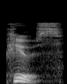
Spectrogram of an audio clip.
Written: puce

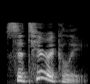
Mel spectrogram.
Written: satirically

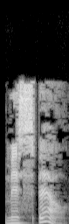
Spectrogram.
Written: misspell

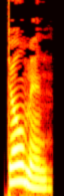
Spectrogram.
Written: doughman

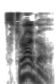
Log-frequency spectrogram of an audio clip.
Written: struggle

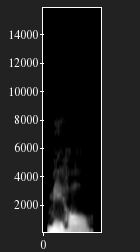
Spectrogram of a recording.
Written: michal

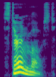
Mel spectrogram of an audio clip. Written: sternmost

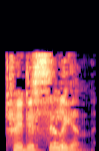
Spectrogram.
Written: tredecillion

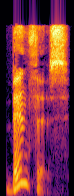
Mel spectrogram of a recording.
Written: benthos

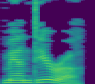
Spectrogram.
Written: mandira

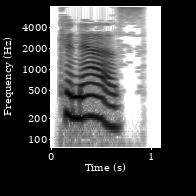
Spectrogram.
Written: kenaz

